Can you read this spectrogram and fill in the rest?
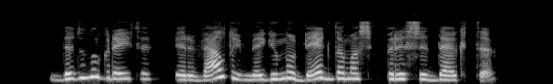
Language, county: Lithuanian, Kaunas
